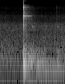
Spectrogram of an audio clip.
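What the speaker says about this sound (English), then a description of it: "I can usually hit them with the hammer and they'll pop right off." A hammer strikes a part in a workshop to knock it off, a single sharp metallic whack with a short ringing tail after a quiet lead-in.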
